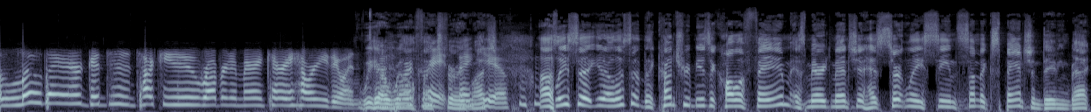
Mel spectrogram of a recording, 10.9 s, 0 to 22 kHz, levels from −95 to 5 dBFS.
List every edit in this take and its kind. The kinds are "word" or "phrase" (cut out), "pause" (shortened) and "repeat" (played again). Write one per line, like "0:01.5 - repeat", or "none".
0:05.6 - word
0:08.3 - word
